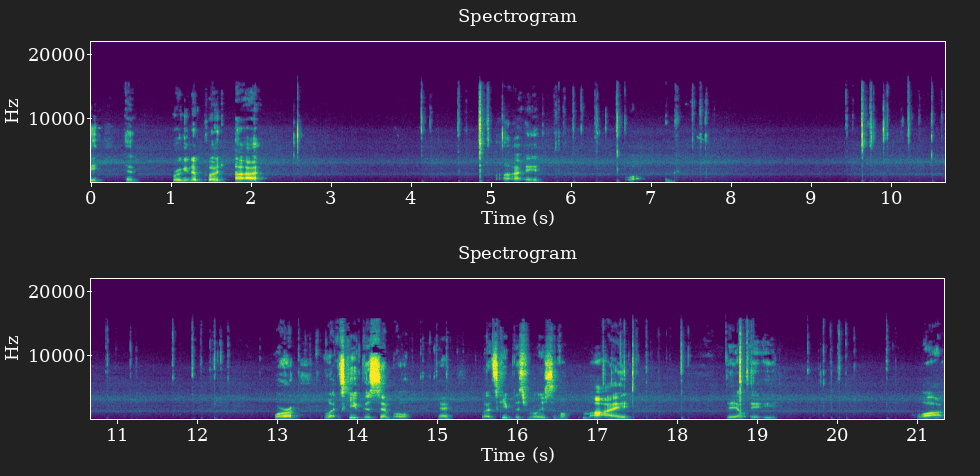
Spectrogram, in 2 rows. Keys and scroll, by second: 4.0-7.5 typing, 9.1-15.3 typing, 16.8-20.9 typing.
